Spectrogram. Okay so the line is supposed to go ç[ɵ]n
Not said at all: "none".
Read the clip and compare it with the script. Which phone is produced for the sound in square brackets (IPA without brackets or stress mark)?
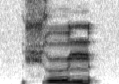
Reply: ɵ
